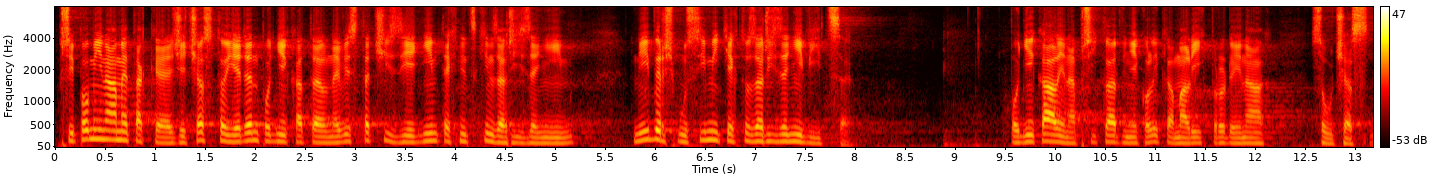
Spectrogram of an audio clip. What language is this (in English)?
Czech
